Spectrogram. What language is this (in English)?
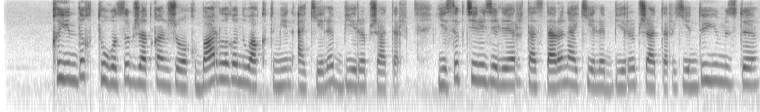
Kazakh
